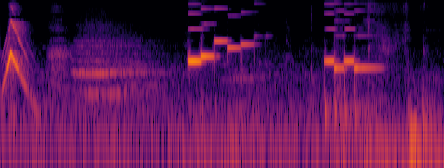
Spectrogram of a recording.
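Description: Electronic sound effects: a quick falling glide, then a short run of stepped beeping tones about two seconds in, like a ringtone, and a few more beeps near the end.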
